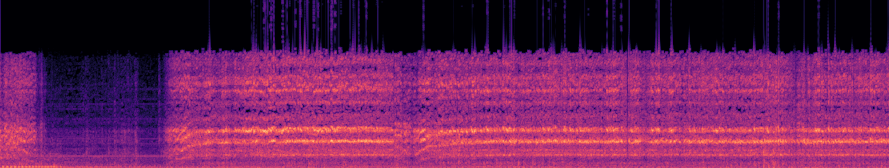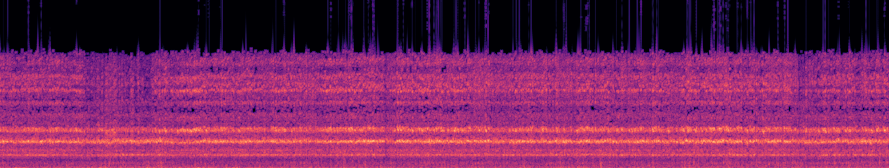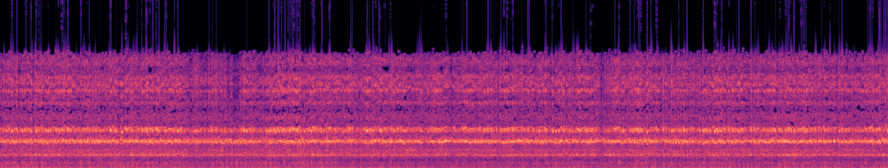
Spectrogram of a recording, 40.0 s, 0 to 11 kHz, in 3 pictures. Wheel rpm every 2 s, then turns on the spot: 50, 110, 220, 190, 230, 230, 230, 230, 230, 230, 230, 230, 230, 230, 230, 230, 230, 230, 230, 240.
0-2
